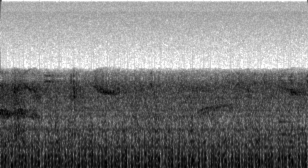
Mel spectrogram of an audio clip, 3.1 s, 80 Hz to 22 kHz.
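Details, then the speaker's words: 1954 reel mower with restored Briggs & Stratton model 6S 1.6 hp single-cylinder engine, makeshift throttle valve, new exhaust: quiet, even putter at steady speed, no knocks, misses or surging; runs good. "Runs good."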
